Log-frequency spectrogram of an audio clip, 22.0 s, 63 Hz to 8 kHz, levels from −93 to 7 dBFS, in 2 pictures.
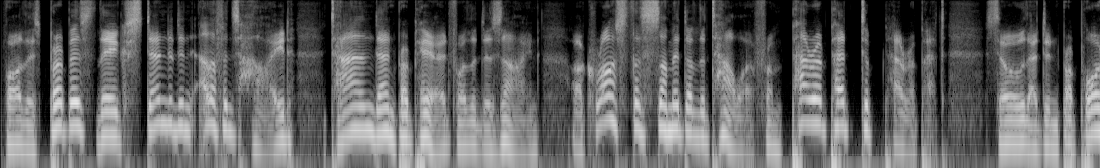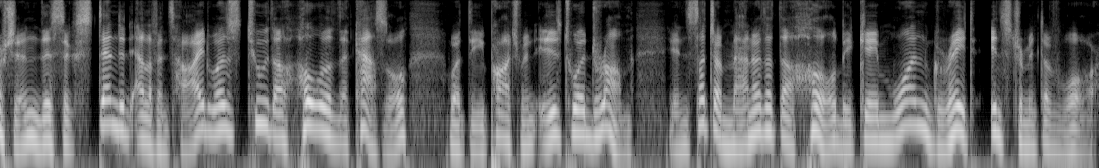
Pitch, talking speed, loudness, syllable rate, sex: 140 Hz, 160 wpm, -19 LUFS, 4.7 syllables/s, male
